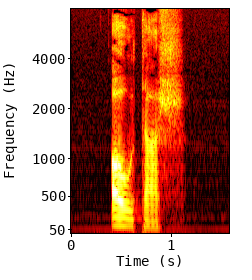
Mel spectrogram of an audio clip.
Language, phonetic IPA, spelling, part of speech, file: Polish, [ˈɔwtaʃ], ołtarz, noun, Pl-ołtarz.ogg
